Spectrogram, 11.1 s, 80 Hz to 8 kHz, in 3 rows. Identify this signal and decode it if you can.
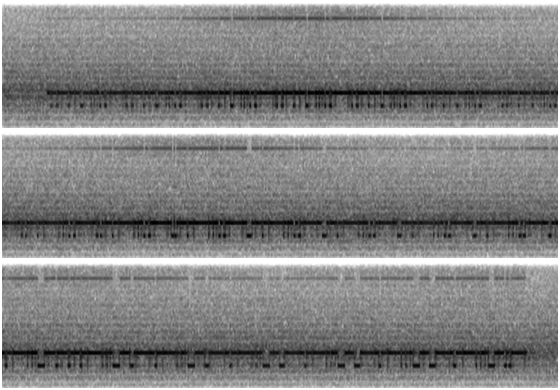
Weather fax (radiofax), 120 lines a minute, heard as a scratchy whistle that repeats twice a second, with radio static.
